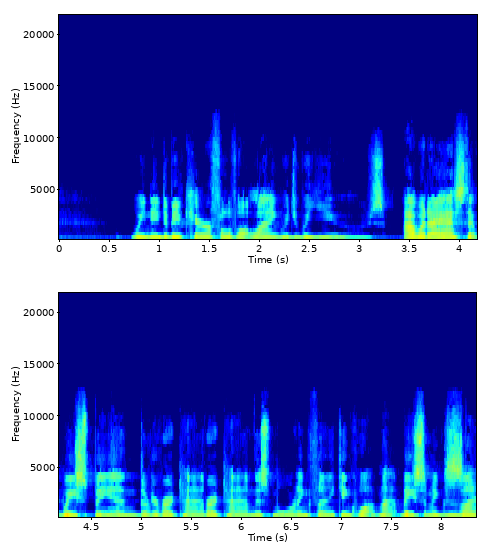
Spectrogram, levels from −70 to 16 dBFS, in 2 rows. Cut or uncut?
cut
